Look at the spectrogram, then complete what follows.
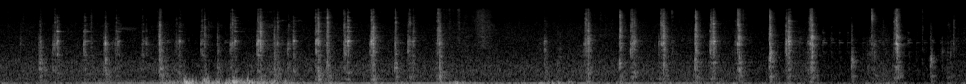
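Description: A ratchet clicking in a steady run of sharp clicks, about three a second, as the workshop press is worked, with a low rumble about two seconds in.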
